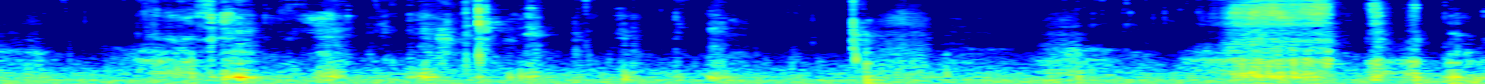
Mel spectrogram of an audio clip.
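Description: Close-up crunching and chewing of pork chicharon (fried pork rind), scattered crackles and clicks. About six seconds in comes a louder, noisy slurp of ramen noodles.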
